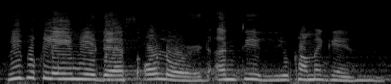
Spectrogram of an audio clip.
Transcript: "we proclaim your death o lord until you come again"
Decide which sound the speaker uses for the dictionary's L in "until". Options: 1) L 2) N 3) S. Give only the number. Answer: 1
